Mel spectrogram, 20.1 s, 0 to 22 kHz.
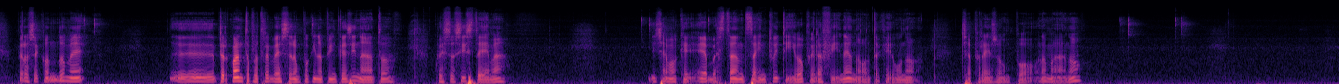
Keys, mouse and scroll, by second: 4.5 click, 6.3 g, 10.6 click, 11.4 g, 17.6 click, 18.4 g.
